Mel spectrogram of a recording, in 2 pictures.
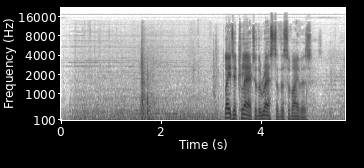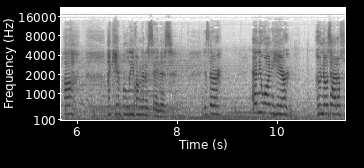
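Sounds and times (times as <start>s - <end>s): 
low rumbling background: 0.0s - 11.3s
door slamming shut: 1.6s - 2.0s
speech: 3.2s - 6.0s, 6.6s - 11.3s.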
